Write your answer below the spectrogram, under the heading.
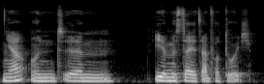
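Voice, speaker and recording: A woman in her thirties talks solo into a studio microphone for her podcast. She is chatty and self-ironic, with a slightly low voice, and she often pauses on filler sounds. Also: level tone, gravelly, mellow. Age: 30s. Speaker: podcast host. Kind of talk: casual solo podcast monologue.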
